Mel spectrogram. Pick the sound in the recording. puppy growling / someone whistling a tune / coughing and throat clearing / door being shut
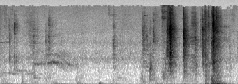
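door being shut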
